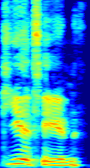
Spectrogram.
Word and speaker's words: guillotine: I don't even care about what you're saying, but it's pronounced guillotine.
